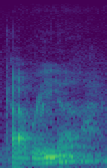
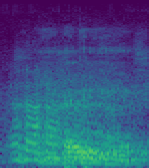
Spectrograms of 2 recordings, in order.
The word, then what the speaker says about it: caipirinha: And how do you say this? Caprina? Caipirinha. Yeah.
